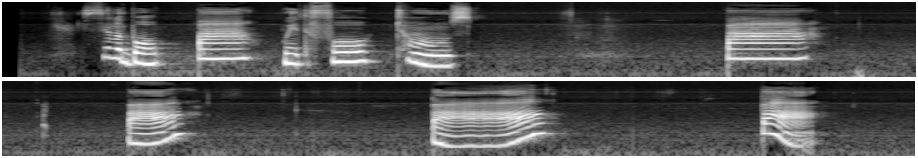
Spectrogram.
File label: ba with 4 tones, Mandarin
